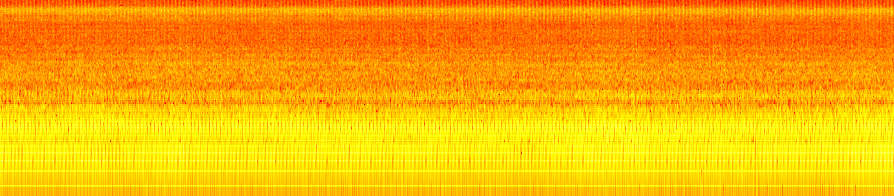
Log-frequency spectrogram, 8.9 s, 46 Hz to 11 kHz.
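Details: Craftsman 5 HP 24-inch two-stage snow blower with Tecumseh engine, just fitted with a new carburetor, at full throttle: steady single-cylinder drone with no surging, misses or knocks; runs smoothly and normally.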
